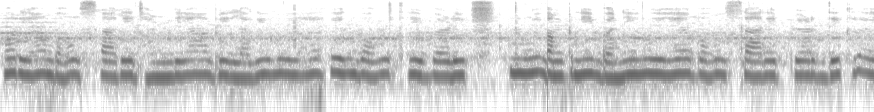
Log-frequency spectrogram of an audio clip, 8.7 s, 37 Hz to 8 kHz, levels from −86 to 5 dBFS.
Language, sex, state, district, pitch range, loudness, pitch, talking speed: Hindi, female, Maharashtra, Pune, 215-230 Hz, -40 LUFS, 220 Hz, 170 wpm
